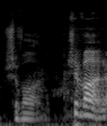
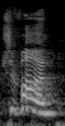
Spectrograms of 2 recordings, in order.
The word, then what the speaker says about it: Siobhan: Siobhan. Okay. Okay. Got it. Hi, Ren. I saw Siobhan and I panicked. I was like, why not? I'll just make it Sarah. But no, it's Siobhan now.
